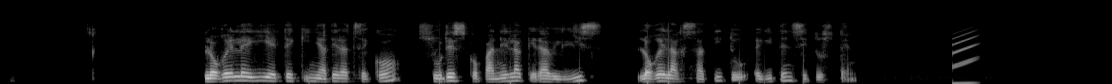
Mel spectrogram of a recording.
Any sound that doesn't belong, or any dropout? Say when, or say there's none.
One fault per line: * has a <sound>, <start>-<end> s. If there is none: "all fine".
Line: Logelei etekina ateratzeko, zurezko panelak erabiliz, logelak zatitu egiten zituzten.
* has a chirp, 9.5-9.8 s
